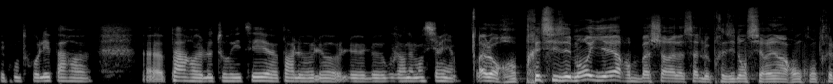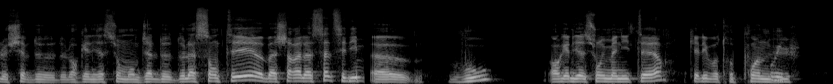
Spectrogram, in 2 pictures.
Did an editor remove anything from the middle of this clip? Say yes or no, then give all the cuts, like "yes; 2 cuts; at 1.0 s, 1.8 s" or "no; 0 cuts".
yes; 1 cut; at 12.0 s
